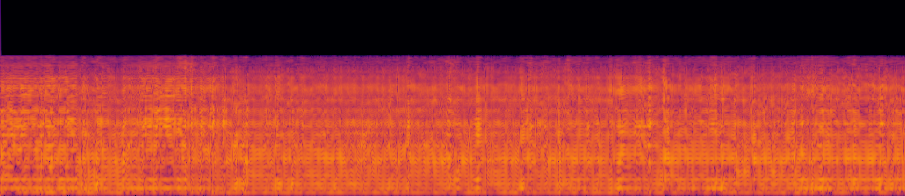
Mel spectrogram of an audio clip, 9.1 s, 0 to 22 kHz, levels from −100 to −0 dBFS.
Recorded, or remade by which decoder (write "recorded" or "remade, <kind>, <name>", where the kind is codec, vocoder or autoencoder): remade, vocoder, HiFi-GAN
